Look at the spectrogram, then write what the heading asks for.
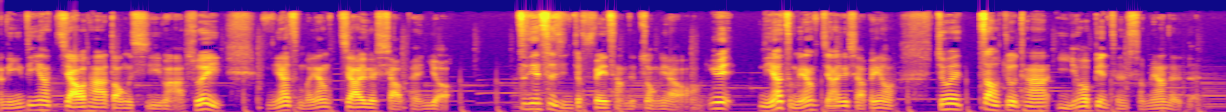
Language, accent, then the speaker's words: Chinese; Taiwan; 我们台湾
